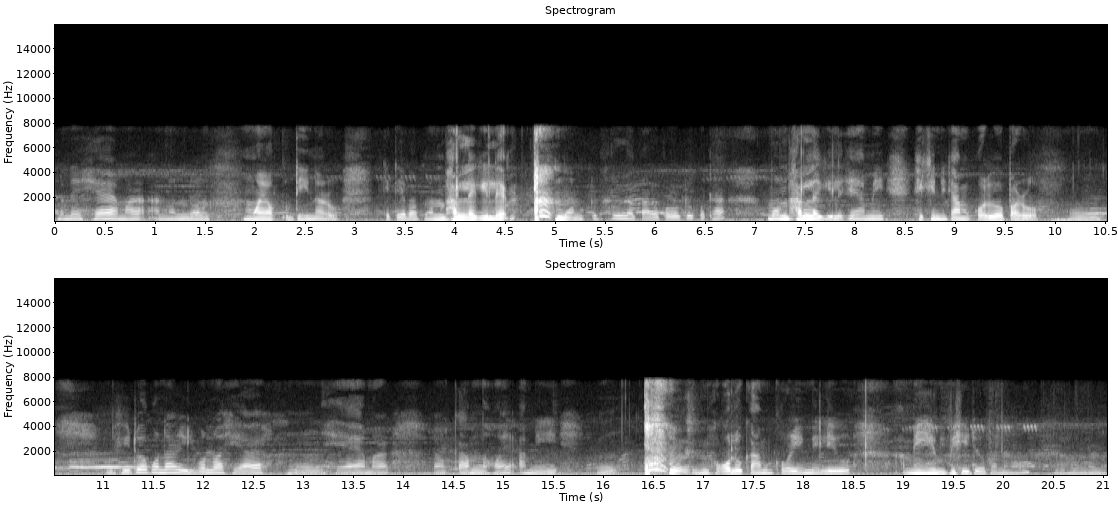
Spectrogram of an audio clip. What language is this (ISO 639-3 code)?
asm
